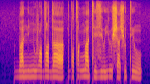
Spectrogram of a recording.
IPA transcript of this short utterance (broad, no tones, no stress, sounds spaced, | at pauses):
b a nʲ u ɲ ũ v ʉ dˤ o d a | dˤ ə tˤ ʉ ŋ͡m a tʲ a zʲ u j ʉ ʃ a ʃ u tʲ ũ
